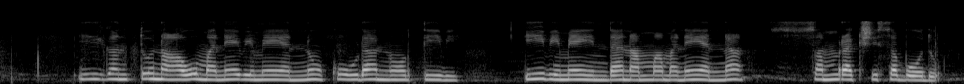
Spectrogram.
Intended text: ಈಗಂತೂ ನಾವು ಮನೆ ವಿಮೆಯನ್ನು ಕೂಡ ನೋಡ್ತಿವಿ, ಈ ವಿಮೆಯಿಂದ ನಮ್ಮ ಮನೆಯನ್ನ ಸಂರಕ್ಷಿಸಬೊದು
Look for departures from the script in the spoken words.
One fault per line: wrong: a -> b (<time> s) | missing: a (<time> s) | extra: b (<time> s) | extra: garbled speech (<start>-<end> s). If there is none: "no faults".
no faults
